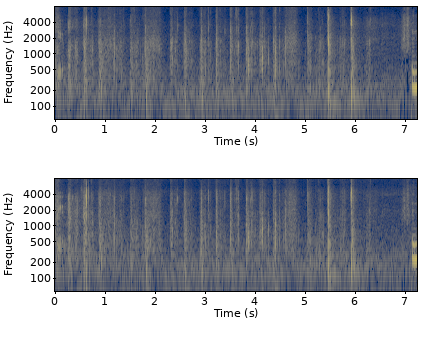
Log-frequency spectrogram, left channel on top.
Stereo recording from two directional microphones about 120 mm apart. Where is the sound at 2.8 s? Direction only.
25° right (ahead or behind).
